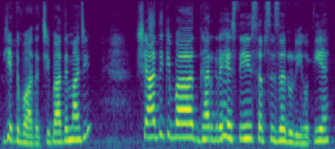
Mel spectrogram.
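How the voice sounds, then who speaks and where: A woman's voice: sits high, lively intonation, moderate pace, a bit bright. A woman voicing a scheming, jealous young Indian housewife in a moral-story cartoon, with a pointed, self-justifying way of talking. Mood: smug, approving.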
